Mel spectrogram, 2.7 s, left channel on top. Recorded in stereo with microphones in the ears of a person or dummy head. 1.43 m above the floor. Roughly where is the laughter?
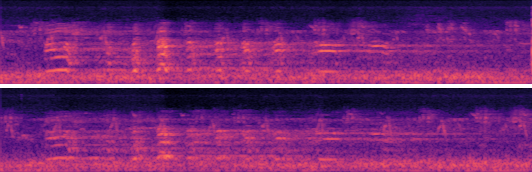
Left.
